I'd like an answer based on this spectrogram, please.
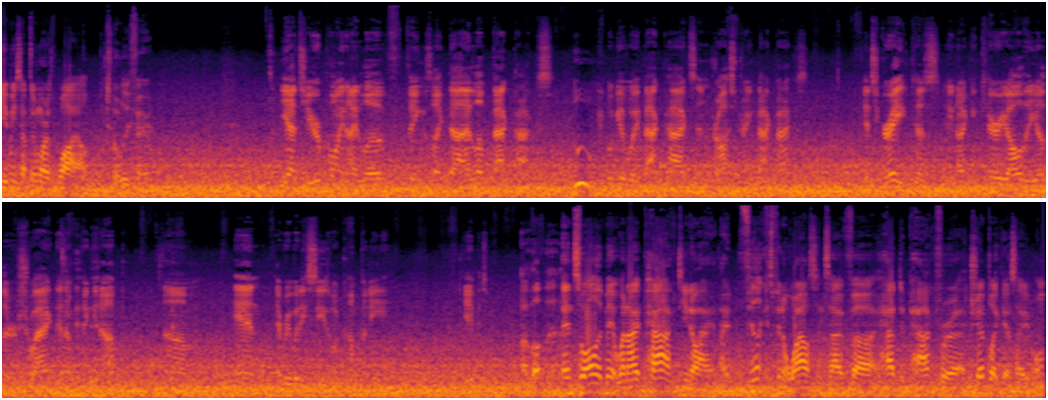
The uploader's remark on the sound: The guys hit the road and record on the way to CES!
